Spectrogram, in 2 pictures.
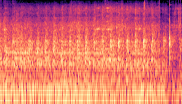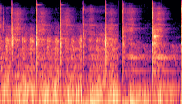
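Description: A seized wheel lock nut is struck with a hammer in a workshop, sharp metallic blows that come fast and then spaced out, over a running engine rumble.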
